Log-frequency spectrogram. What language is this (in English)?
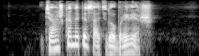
Belarusian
